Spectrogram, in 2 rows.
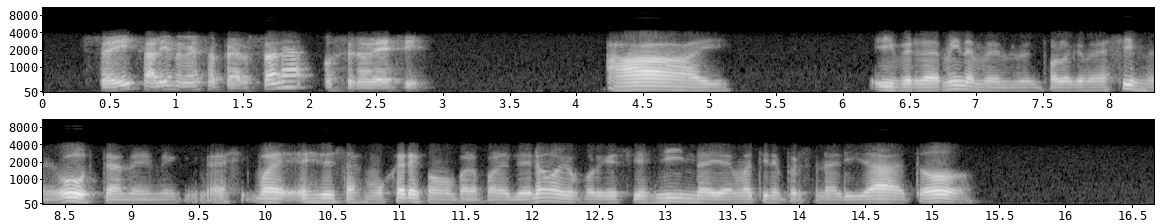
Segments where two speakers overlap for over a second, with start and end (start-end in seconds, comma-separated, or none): none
